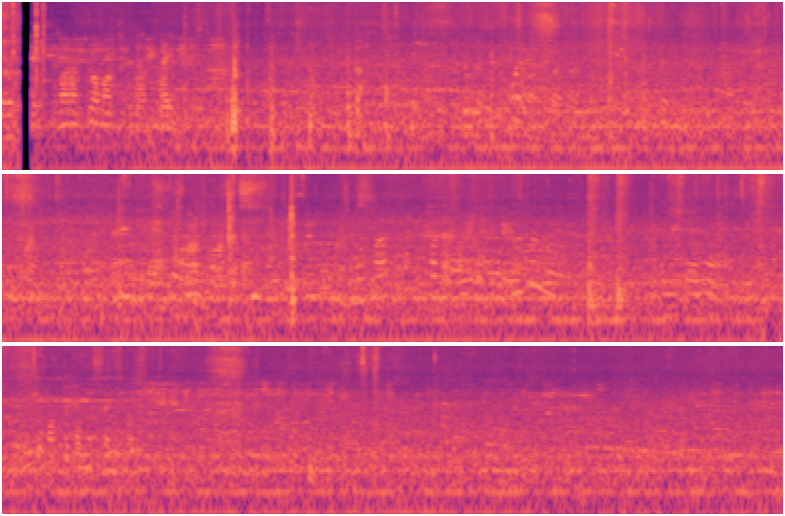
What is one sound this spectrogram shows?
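Another train rolls past close alongside.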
